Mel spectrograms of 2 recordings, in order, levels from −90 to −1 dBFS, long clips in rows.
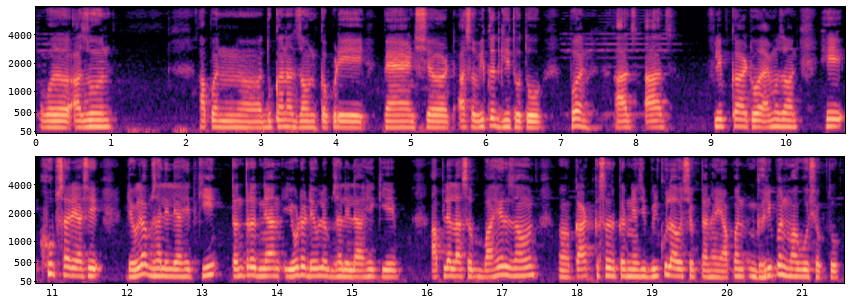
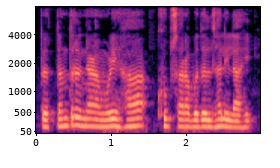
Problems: none marked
